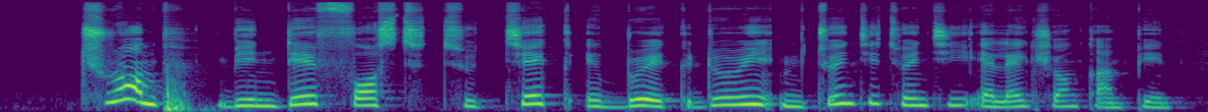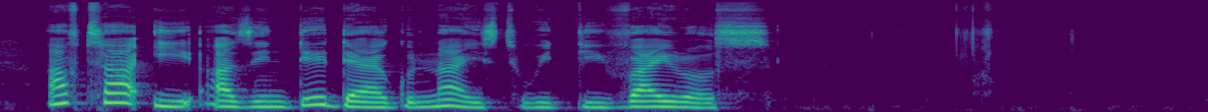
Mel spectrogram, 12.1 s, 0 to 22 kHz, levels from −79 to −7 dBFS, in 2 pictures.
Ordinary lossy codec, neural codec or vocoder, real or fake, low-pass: none; none; real; none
